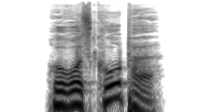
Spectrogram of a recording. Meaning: nominative/accusative/genitive plural of Horoskop
- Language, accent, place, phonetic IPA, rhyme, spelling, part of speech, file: German, Germany, Berlin, [hoʁoˈskoːpə], -oːpə, Horoskope, noun, De-Horoskope.ogg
